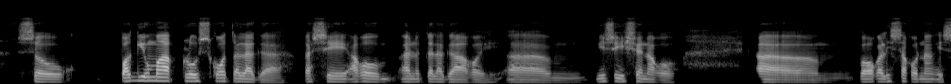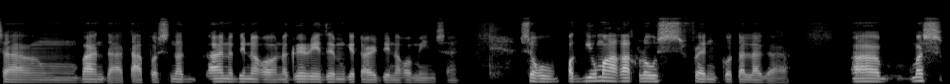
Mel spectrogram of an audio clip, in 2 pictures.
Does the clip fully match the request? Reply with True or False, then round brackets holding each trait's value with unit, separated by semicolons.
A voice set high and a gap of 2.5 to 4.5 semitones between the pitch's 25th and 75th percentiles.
False (125 Hz; 3.8 semitones)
